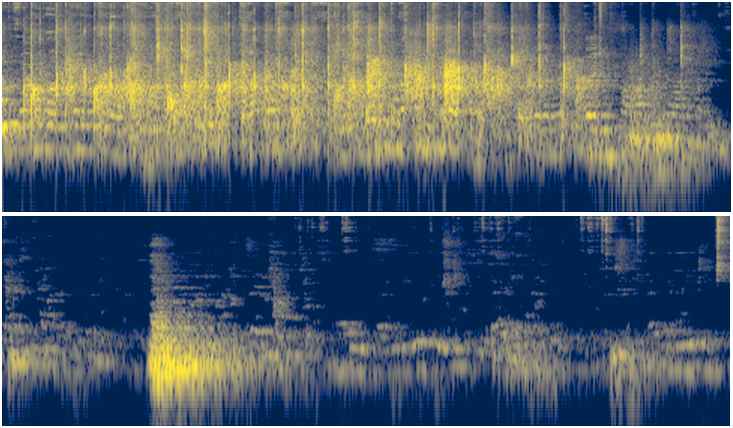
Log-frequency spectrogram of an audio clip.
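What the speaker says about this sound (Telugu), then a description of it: "ఒకసారి గట్టిగా చప్పట్లు కొట్టారు" An audience claps loudly at a business meeting, a dense sustained burst of many hands for several seconds that fades out, followed by a sharper loud burst and scattered sounds.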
